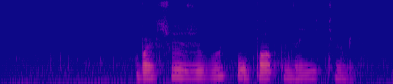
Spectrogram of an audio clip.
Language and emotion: Russian, neutral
